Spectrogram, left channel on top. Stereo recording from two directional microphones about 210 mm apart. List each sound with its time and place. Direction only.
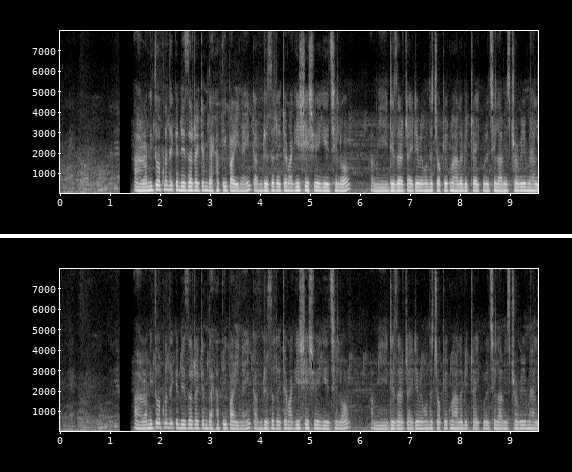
1.5 s speech: 15° left (ahead or behind)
